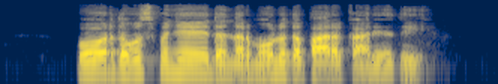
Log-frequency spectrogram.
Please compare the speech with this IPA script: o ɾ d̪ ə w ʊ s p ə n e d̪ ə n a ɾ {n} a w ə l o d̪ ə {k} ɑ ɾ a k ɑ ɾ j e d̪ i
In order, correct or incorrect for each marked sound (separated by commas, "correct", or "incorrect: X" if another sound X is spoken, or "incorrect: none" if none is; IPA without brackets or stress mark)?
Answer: incorrect: m, incorrect: p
